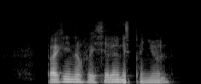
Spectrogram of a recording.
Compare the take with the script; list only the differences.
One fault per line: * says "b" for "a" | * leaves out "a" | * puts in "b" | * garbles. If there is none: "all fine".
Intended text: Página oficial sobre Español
* says "en" for "sobre"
